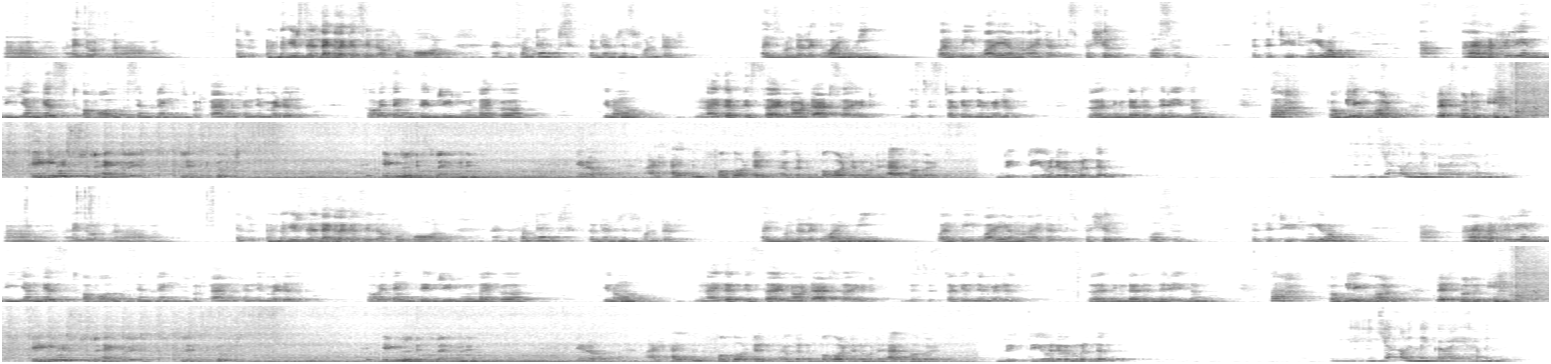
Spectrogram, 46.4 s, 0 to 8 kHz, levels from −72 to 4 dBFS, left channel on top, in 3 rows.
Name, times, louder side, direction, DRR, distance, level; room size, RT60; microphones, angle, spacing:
voice 1, 0.0-1.7 2.3-6.8 7.6-9.1 9.4-11.9 12.5-13.6 14.2-18.6 19.1-20.8 21.5-22.0 22.4-24.2 24.5-25.8 26.3-27.6 28.2-33.4 34.5-35.9 36.3-40.4 40.9-42.1, left 2 dB, 70° left, 1.7 m, -33 dB
sound 1, 30.5-40.7, left 1 dB, 20° left, 2.4 m, -40 dB
voice 2, 44.2-45.9, right 1 dB, 45° right, 5.7 m, -36 dB
27.5 x 17.5 x 7.1 m
head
